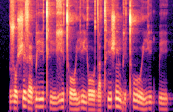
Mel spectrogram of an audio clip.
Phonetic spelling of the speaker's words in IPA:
zo˨ ʃɪ˦zɛ˨ ɓiː˦tʰiː˨ɣi˦tʰoː˨ ji˦joː˨da˨ tʰi˦ʃĩ˦bi˨tʰuː˦˨ ji˦k͡pi˦

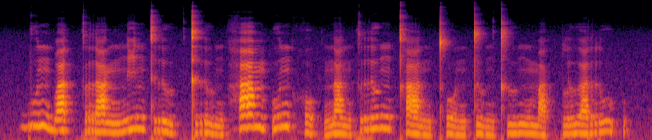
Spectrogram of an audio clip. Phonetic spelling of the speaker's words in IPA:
bu˥˩n ba˦˥t̚kra˧ŋni˥˩n trɯ˨˩k̚trɯ˩˦ŋ ha˥˩mʔu˥˩nho˨˩k̚ na˨˩nkrɯ˥˩ŋkʰa˨˩n tʰo˩˦n tɯ˨˩ŋtʰɯ˧ŋma˨˩k̚ plɯ˧a̯ru˥˩ʔ

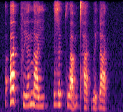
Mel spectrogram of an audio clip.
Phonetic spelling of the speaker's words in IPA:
ʔa˦˥k̚ fi˨˦ə̯na˧j | zə˦˥t̚kwa̰˧˥m t̪ʰa˨˩k̚vḭ˧˨ ɗa˨˩k̚

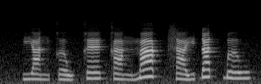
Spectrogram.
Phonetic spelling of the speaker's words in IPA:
ja˨˩nkə˨˩˨w kɛ˧ ka˨˩ŋmaː˦˥k̚sa˨˩˦j ɗa˦˥t̚ɓəː˧w

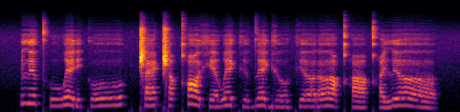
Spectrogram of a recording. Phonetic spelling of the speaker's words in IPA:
lʲʌt̪ʰu wɛɾʲɛkoː | ǁæǁɪ qʰɔxʲa wɛkʲo d̪ɛɡʲoːkʲʌː ɾʌːqʰɐːqʰɪ lʲʌː

